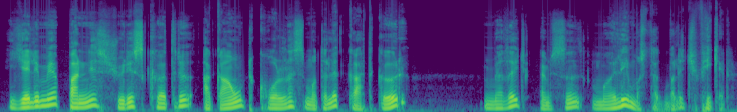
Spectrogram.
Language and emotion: Kashmiri, sad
